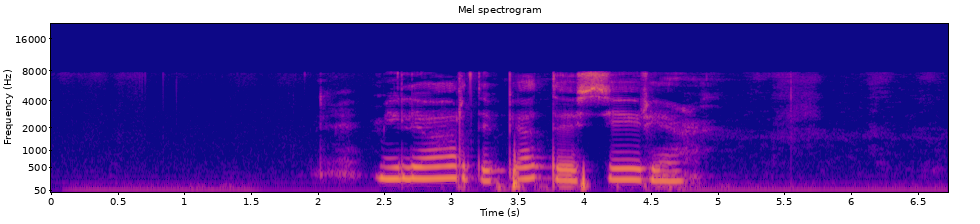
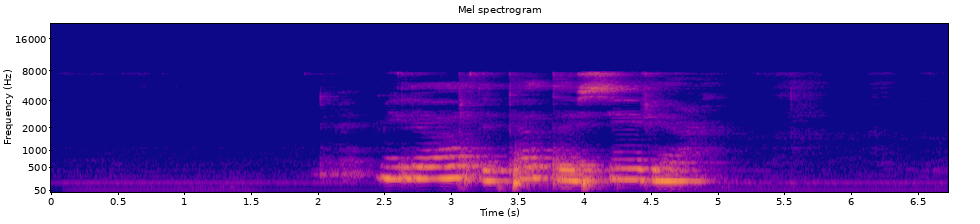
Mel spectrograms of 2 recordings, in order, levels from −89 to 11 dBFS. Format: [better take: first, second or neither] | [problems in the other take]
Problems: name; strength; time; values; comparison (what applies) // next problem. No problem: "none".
first | room echo; dies away in 0.7 s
